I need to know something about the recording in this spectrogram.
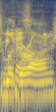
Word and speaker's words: Lagrange: Is it Lagrange or Lagrange? It's Lagrange. I think depending upon what part of America or the part of the world you're from, it could be a different pronunciation there. You know, Daryl reminds me all the time it's Lagrange, but if you're from the South, it's probably something else.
